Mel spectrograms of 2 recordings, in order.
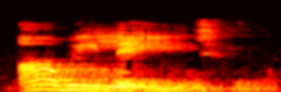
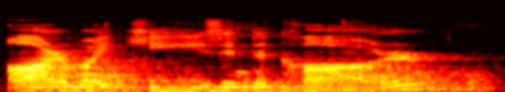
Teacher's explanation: pay attention to the intonation because it's yes no question and it's rising intonation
